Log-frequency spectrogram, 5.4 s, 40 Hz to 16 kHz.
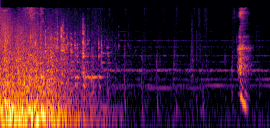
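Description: A Bombarda spell in Hogwarts Legacy on PS5 bursts into a loud, deep rumbling explosion that decays over about two seconds into debris rattles and faint tonal hums, followed by a brief whooshing sweep.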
